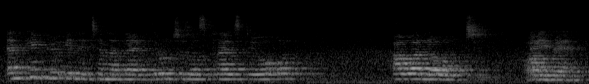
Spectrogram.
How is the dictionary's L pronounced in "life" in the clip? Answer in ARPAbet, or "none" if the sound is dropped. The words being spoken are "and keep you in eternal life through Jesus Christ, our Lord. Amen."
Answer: N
